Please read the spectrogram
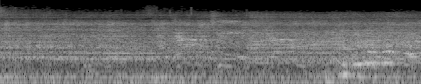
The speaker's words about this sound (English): Onto the bridge they go, and predictably, the inevitable train's right on time.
